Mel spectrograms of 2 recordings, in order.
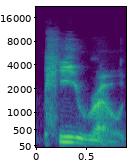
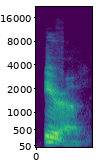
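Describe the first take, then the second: First: The word is drawn out slowly. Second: The word is said quickly. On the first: This is how people from up north say it. The speaker calls it wrong. "they like pronounce it P-Row. They say it's slow" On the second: Nobody can tell exactly how it was pronounced. The speaker calls it right. "you have to say it fast enough"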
